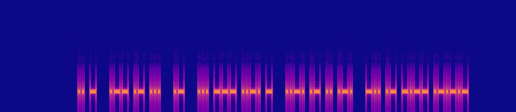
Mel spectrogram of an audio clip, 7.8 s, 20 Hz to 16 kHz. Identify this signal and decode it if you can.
Morse code, heard as a keyed tone, about 40 wpm, 700 Hz. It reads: IT WAS A SOFT FAIR DAY.
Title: Sentences from Top 1500 Words 40wpm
